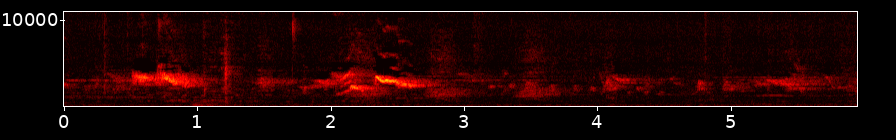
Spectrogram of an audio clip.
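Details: Wild birds visiting a terrace where they are fed and given water daily, chirping: high, slurred twittering phrases in scattered bursts, louder around the middle, with a brief thump and low steady hum beneath.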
